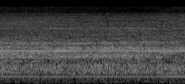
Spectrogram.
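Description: A handheld hair dryer blows a steady, close, continuous rush of air to dry paint on dark wood, with no voices.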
